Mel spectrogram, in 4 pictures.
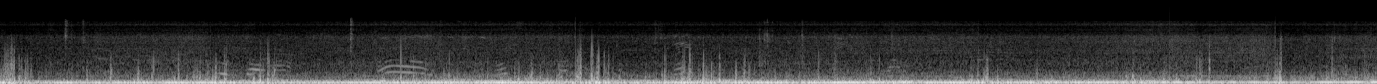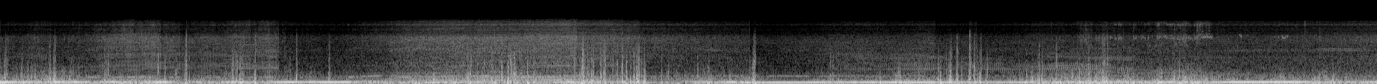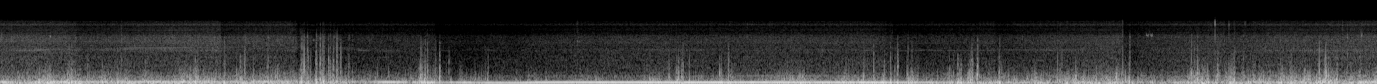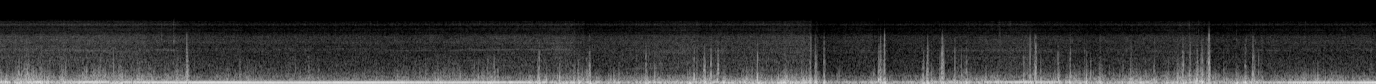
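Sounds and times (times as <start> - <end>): car engine under load: 0.0 - 55.0
wind buffeting microphone: 0.0 - 55.0.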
